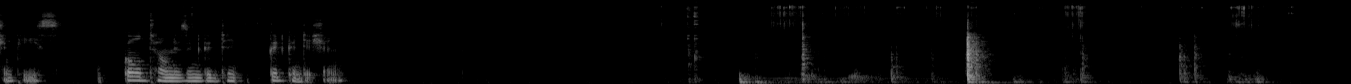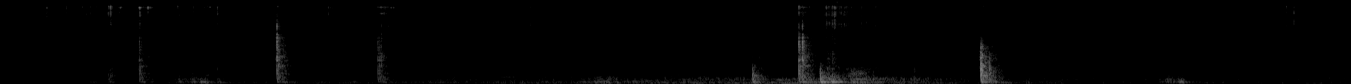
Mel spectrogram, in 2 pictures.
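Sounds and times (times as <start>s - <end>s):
metal jewelry clinking: 6.2s - 19.7s, 20.6s - 23.6s, 25.6s - 27.0s.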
